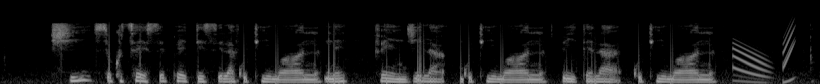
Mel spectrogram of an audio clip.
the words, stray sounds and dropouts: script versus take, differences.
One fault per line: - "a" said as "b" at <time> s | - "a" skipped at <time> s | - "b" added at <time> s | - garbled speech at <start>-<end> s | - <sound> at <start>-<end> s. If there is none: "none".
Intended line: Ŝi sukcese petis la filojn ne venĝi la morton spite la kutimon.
- "filojn" said as "kutimon" at 2.4 s
- "morton" said as "kutimon" at 4.7 s
- chirp at 7.3-8.0 s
